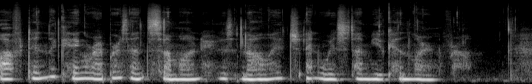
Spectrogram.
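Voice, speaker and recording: The voice is soft-spoken and the pace very slow. Noticeable background noise runs underneath. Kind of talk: ASMR tarot reading roleplay as a fortune teller. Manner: soft-spoken, relaxing.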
